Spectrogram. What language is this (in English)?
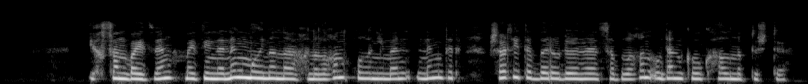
Bashkir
